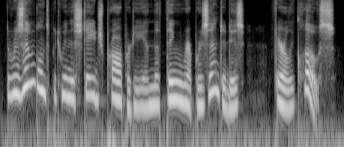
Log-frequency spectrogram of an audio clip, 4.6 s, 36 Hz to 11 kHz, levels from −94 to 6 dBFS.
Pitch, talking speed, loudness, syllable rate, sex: 240 Hz, 170 wpm, -17 LUFS, 6.3 syllables/s, female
